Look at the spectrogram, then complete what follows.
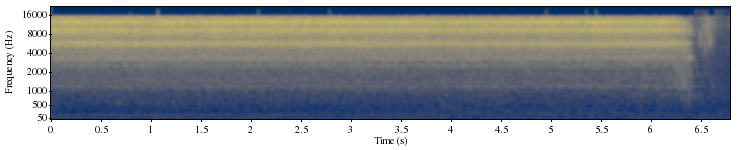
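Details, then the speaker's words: Jet vac truck water pump after the water filter check and the water turned back on: a loud, spitting hiss as trapped air causing cavitation is bled from the system. Revving with air inside could damage the pump. "That cavitation, how we'll get rid of it, we'll come over here. You hear the air? So we'll let that air come out of the system."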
